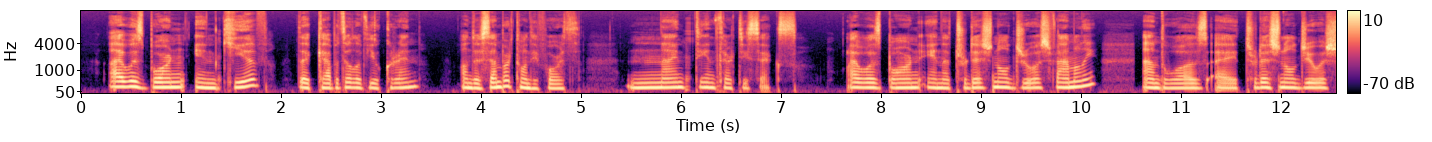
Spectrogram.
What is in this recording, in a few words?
english international tv shows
